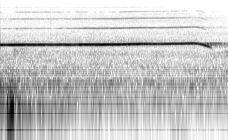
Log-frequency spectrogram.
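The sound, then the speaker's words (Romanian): A single shrill whistle blast, blown by senator Diana Șoșoacă in the Parliament chamber during the session that abolished special pensions for senators and deputies, held steady for about two seconds, loud and piercing, then cutting off abruptly, with faint room noise underneath. “Nu numai vocea care tună și telefonul care transmite live pe Facebook, senatoarea Diana Șoșoacă s-a folosit azi și de un fluier la ședința în care Parlamentul a eliminat pensiile speciale ale senatorilor și deputaților.”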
